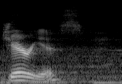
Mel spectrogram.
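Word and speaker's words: Jairus: the synagogue rulers named jerus came there that's how I pronounce it j r j a i r us uh seeing Jesus he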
